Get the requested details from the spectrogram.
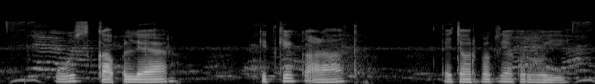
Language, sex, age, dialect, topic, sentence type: Marathi, male, 31-35, Southern Konkan, agriculture, question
